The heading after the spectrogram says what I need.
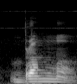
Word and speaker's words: Brahma: you can see Brahma this word is not Brahma ma the ma is not before H is before Brahma Brahma ah exactly instead of saying Brahma sometimes you may hear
